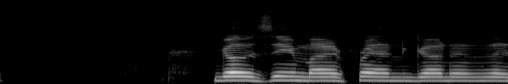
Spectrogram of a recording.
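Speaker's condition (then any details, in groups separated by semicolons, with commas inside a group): Primary lateral sclerosis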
